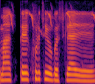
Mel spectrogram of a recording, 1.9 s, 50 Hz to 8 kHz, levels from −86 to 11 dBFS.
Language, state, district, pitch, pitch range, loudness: Bhili, Maharashtra, Dhule, 200 Hz, 190-225 Hz, -17 LUFS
